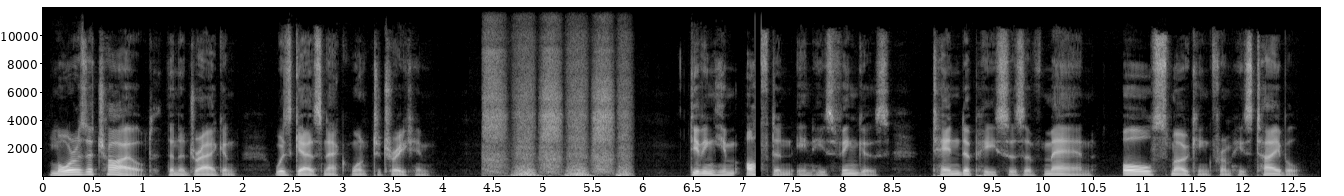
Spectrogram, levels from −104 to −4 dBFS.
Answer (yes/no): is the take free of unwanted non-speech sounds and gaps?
no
